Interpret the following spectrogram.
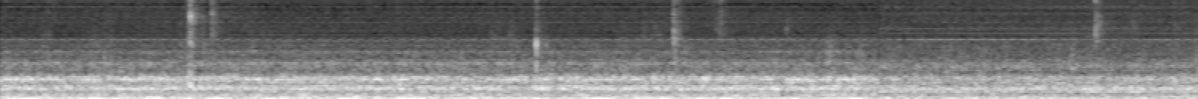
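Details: Continuous low indoor rumble with a few faint clicks and taps, and no animal voices.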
